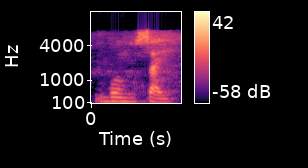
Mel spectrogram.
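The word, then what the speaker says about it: bonsái: Mi abuelita poda un bonsai. Lleva tilde en la A, puesto que es aguda, ¿no? Bonsai.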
